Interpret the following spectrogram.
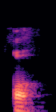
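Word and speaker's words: قَ: Ensuite, là, on a le qa. Qa. Qa. Certains ont tendance à dire que, par exemple, pour la prononcer correctement, c'est comme si on t'étranglait.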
